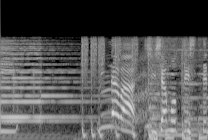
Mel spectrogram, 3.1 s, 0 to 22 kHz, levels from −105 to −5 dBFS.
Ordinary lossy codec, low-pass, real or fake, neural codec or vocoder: none; 7.2 kHz; real; none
